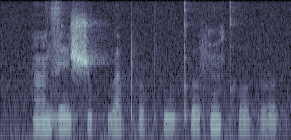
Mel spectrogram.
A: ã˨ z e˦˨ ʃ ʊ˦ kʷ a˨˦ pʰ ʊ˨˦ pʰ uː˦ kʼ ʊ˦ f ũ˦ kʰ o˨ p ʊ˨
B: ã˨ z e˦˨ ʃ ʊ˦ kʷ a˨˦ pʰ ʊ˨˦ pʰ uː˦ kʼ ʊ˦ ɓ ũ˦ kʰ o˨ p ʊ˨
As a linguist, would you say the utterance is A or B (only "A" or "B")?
A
